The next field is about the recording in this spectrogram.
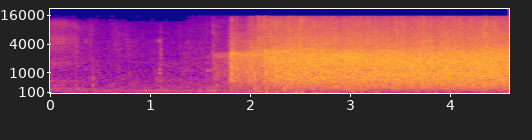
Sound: applause

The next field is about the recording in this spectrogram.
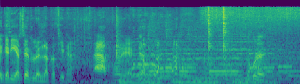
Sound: laughs

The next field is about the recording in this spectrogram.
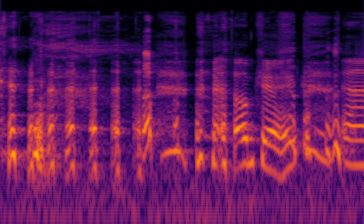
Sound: both laugh

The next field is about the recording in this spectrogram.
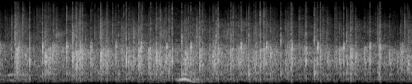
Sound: everyone claps

